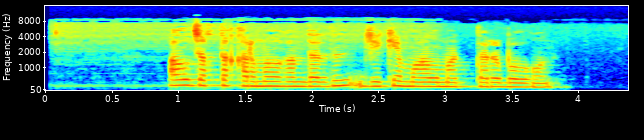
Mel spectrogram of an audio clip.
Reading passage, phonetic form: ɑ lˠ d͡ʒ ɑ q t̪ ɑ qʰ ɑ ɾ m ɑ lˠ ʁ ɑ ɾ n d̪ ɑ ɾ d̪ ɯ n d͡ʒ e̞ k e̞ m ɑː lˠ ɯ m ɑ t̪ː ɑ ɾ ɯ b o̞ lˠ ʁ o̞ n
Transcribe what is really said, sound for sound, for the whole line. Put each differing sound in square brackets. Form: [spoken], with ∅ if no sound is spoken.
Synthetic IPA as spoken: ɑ lˠ d͡ʒ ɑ q t̪ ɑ qʰ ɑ ɾ m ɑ lˠ ʁ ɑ [∅] n d̪ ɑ ɾ d̪ ɯ n d͡ʒ e̞ k e̞ m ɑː lˠ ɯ m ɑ t̪ː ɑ ɾ ɯ b o̞ lˠ ʁ o̞ n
